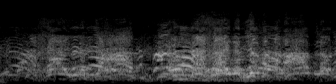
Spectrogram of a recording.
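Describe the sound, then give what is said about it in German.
A dense crowd at a public meeting in Tunisia, many voices talking and shouting over one another, people shouting that they lost their hotel jobs; a steady loud hubbub that swells midway with sharper raised voices standing out. “Bei der Versammlung kippt nach dem ersten Applaus schon schnell die Stimmung.”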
